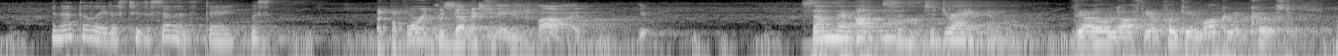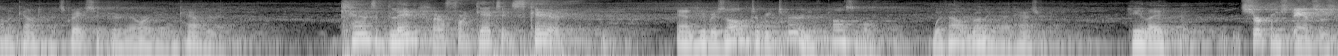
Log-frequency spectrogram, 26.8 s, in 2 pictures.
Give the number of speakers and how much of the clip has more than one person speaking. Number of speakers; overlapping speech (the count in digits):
7, about 4%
